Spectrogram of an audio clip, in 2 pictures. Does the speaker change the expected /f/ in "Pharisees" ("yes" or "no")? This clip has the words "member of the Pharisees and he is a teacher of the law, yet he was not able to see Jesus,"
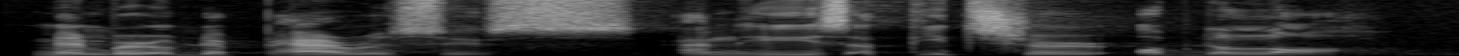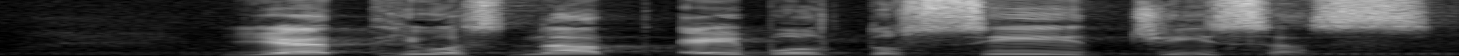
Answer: yes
